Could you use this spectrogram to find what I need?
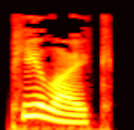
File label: "pealike", pronounce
